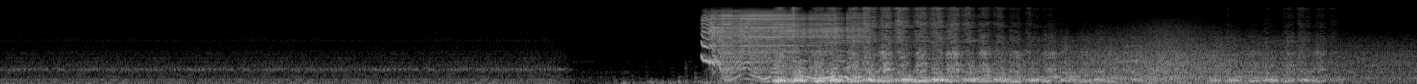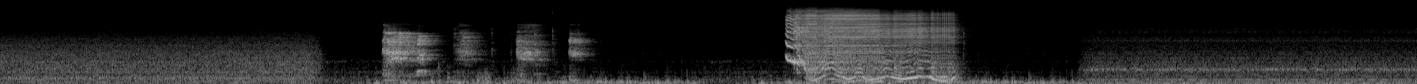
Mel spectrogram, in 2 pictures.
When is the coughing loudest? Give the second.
18 s.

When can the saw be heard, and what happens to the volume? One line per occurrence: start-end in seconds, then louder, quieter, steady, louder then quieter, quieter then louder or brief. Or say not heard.
7.1-13.4 quieter.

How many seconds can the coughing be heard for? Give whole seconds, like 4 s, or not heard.
2 s.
